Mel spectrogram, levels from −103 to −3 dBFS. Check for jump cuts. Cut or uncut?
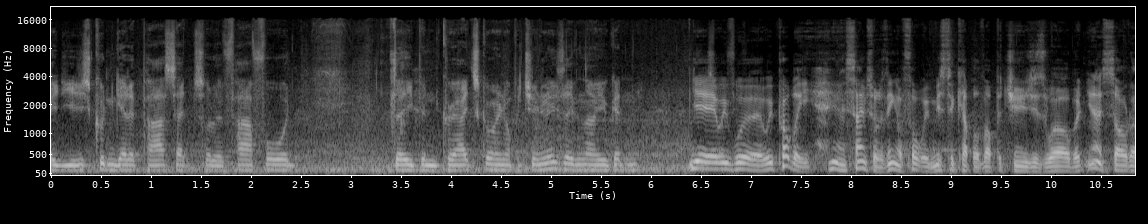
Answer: uncut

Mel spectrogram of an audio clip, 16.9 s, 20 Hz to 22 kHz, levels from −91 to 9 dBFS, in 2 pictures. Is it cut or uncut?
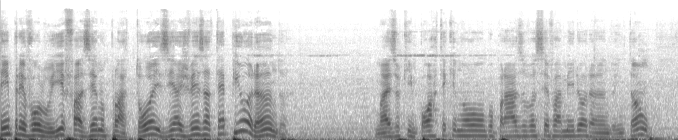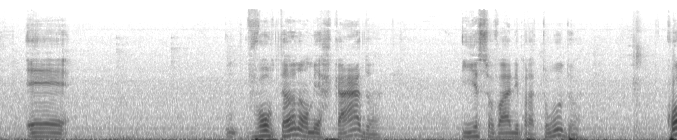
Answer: uncut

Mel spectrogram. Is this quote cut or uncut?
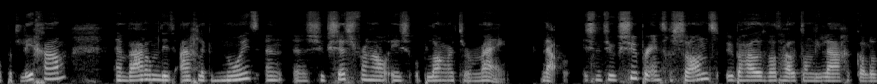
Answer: uncut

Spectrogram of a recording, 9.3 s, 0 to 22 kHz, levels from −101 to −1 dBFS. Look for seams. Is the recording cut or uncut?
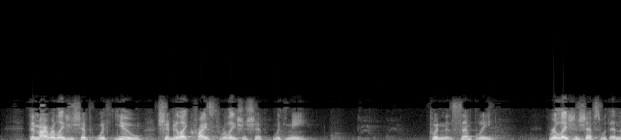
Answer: uncut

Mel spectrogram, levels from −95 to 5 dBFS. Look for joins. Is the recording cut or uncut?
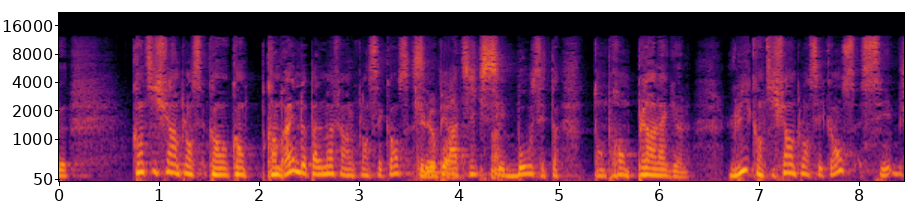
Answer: uncut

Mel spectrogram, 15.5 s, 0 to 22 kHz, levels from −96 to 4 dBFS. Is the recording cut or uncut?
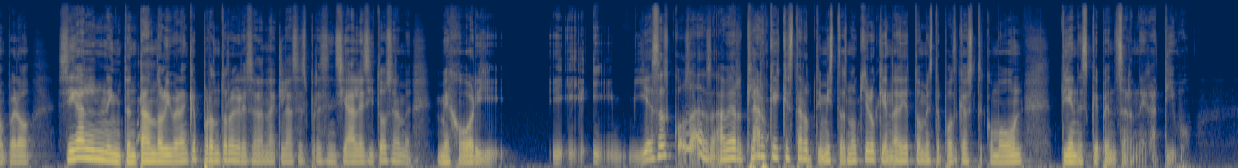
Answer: uncut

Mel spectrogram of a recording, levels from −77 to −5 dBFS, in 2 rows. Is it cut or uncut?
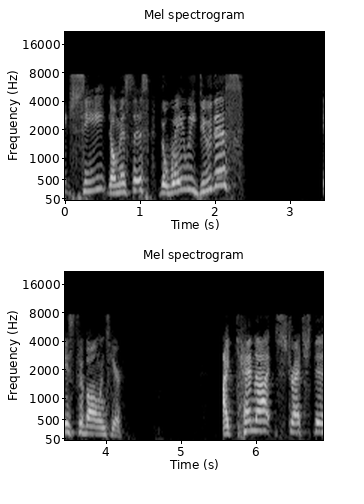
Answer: cut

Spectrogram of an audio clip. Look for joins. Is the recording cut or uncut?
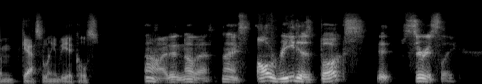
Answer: cut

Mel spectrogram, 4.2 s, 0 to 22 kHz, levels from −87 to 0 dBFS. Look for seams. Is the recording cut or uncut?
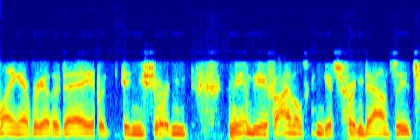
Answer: cut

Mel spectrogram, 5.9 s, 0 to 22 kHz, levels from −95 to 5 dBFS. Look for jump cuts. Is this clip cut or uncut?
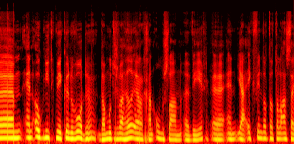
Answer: uncut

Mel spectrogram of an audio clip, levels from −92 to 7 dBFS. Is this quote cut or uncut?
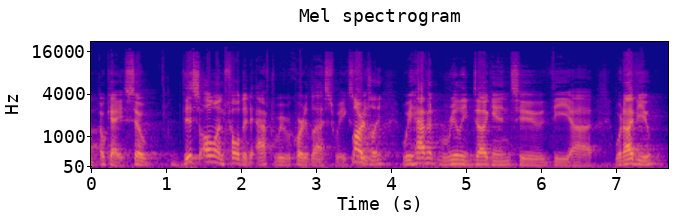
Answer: uncut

